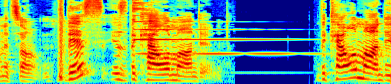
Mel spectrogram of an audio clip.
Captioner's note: bell dings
